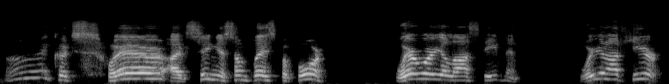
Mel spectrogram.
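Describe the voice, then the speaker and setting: A suspicious, self-important policeman played by a male actor in a readers theater play. He questions deliberately, on a slightly dull recording. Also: high-pitched, expressive, a bit bright, exaggerated voice. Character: officious, suspicious Dublin policeman. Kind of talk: readers theater stage acting.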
